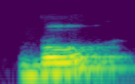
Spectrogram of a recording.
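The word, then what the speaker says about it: בוא: O terceiro verbo a gente pronuncia, aqui nós temos o bet, que é o equivalente ao B, e o vav rolen. Vav rolen é a nossa vogal O, e o Aleph é mudo, não tem som. Desta forma, bo, bor, bo, melhor dizendo, entrar.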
